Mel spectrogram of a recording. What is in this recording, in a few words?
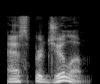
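"aspergillum", English, British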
